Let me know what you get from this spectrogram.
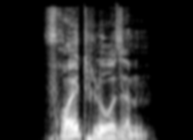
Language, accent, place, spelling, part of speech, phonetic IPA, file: German, Germany, Berlin, freudlosem, adjective, [ˈfʁɔɪ̯tˌloːzm̩], De-freudlosem.ogg
- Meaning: strong dative masculine/neuter singular of freudlos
